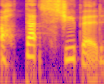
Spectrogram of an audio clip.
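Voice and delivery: dismissive, brushing-off, scoffing put-down tone. Imitating how most women answer what a man says: imitating a dismissive put-down. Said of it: "Most women, when a man says whatever he says, will go".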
